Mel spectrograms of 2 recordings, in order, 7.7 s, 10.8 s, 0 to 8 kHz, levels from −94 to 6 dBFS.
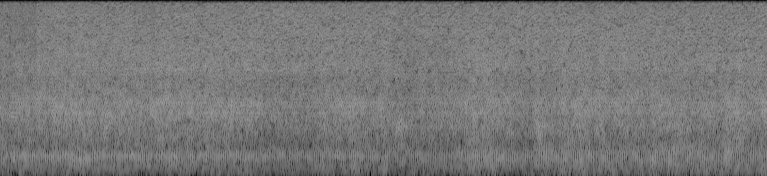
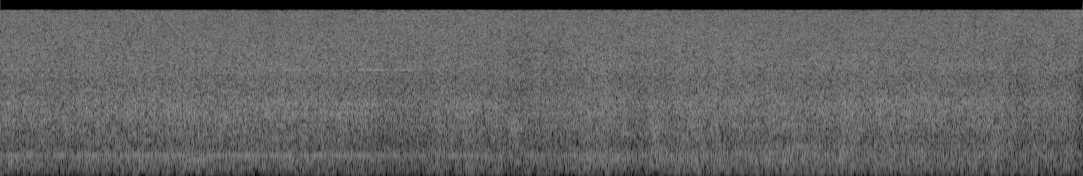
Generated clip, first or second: first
